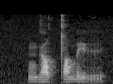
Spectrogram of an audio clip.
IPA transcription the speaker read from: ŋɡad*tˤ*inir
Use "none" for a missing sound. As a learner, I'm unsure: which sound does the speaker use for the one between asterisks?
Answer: tˤ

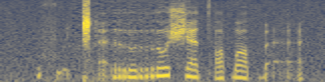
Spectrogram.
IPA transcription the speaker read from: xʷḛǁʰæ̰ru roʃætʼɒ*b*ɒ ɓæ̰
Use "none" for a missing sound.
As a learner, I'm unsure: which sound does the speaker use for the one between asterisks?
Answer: ɓ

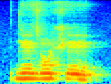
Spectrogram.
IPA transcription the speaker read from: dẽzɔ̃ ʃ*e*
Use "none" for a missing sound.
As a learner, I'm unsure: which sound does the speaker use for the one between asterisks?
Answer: ẽ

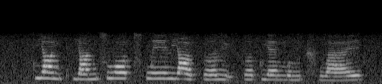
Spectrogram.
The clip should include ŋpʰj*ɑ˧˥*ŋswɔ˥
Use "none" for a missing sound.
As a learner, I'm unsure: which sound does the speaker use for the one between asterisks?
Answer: ɑ˧˥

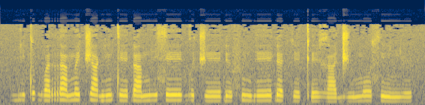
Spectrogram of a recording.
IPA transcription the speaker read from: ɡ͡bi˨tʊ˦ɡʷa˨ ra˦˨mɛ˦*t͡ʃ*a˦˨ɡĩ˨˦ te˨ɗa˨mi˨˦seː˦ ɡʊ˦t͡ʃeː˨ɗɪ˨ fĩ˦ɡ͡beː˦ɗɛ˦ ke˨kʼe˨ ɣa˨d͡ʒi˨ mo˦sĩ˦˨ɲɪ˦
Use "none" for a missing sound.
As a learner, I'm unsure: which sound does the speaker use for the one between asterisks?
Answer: t͡ʃ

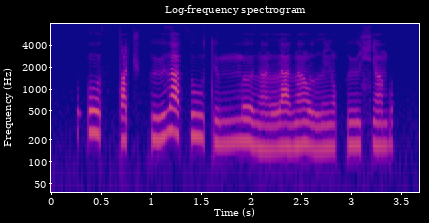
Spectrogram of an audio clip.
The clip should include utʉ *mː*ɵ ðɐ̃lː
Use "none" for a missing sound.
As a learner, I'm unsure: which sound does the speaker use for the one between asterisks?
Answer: mː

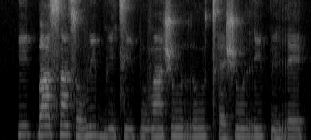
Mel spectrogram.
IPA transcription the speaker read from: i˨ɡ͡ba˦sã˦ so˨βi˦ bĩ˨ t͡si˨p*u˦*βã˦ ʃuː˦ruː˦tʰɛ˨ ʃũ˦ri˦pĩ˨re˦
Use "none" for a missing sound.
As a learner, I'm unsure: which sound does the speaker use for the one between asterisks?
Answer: u˨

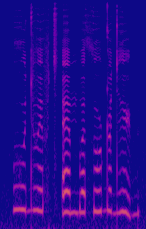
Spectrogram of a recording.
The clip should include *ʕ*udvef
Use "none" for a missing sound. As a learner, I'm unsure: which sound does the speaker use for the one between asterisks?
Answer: ɣ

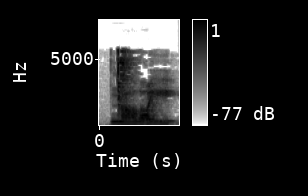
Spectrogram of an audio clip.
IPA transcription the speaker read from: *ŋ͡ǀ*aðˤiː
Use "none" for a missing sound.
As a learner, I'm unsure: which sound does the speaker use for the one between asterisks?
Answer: ŋ͡ǀ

